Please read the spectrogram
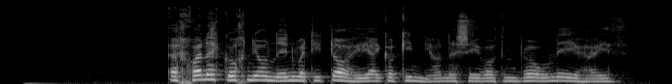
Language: Welsh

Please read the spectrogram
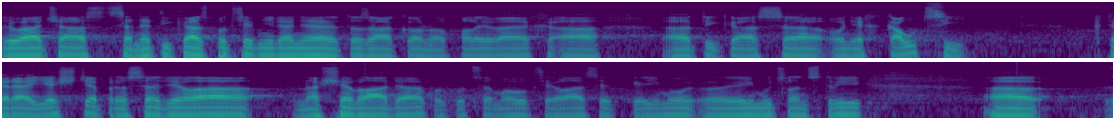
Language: Czech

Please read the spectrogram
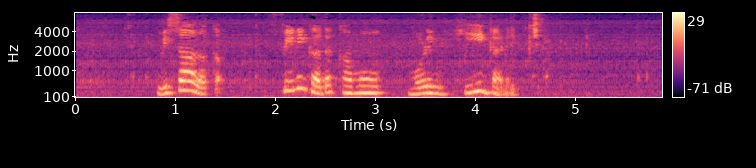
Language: Divehi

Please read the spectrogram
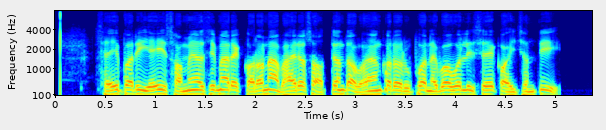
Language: Odia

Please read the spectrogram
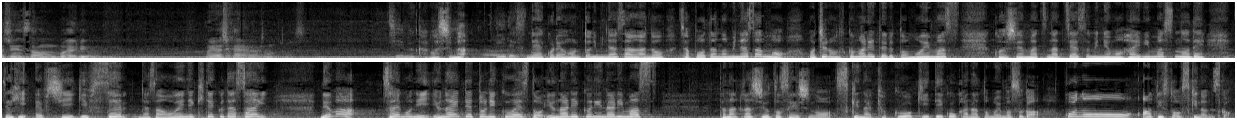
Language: Japanese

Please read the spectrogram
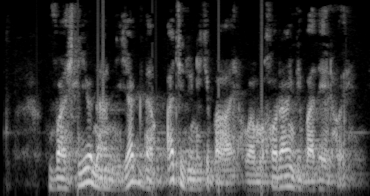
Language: Khowar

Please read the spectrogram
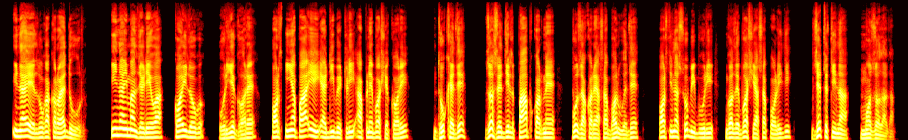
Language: Kullu Pahari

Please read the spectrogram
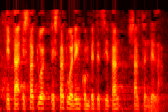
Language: Basque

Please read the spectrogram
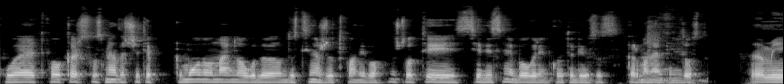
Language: Bulgarian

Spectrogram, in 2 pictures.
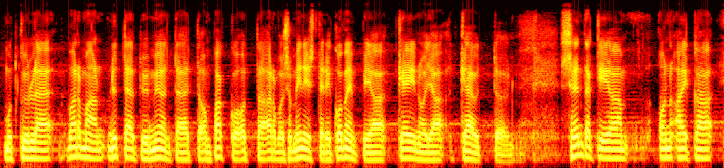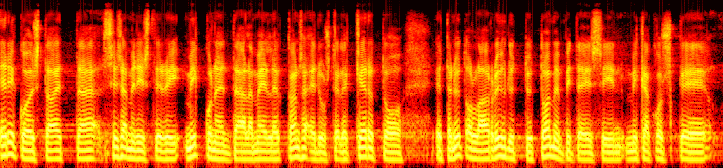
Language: Finnish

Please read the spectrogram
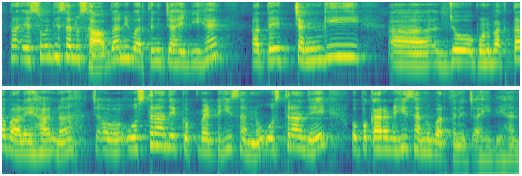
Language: Punjabi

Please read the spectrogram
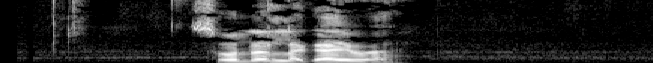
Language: Dhatki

